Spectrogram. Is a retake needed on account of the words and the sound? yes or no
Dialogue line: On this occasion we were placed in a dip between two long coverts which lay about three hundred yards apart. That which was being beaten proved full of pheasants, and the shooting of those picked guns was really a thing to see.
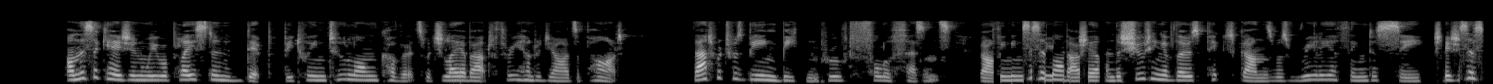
yes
